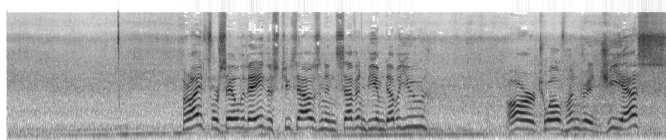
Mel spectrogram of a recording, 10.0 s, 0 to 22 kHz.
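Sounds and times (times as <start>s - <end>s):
vehicle engine running: 0.2s - 10.0s.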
